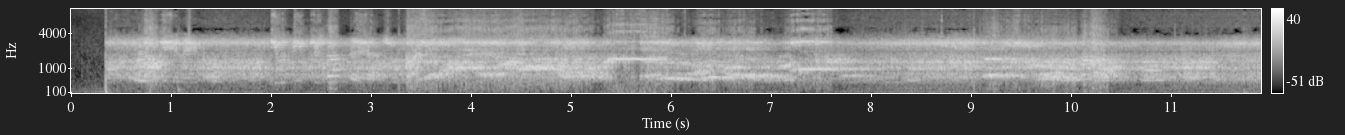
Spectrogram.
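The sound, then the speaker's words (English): A few people talk indistinctly, then a woman's scream breaks out followed by more shocked shrieks, all heard through a tinny, hissing, radio-like recording. “What you're hearing there is, in fact, are you hearing a few of the guests speaking and then the scream kind of kicks in and then it makes other people scream because of the sheer shock of it towards the end.”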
